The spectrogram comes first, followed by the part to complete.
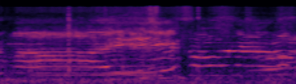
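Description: A high voice singing a Hindi devotional bhajan to Shiva, holding long, slightly wavering notes.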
